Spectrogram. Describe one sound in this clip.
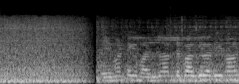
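A man speaks calmly through a mask, close by.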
